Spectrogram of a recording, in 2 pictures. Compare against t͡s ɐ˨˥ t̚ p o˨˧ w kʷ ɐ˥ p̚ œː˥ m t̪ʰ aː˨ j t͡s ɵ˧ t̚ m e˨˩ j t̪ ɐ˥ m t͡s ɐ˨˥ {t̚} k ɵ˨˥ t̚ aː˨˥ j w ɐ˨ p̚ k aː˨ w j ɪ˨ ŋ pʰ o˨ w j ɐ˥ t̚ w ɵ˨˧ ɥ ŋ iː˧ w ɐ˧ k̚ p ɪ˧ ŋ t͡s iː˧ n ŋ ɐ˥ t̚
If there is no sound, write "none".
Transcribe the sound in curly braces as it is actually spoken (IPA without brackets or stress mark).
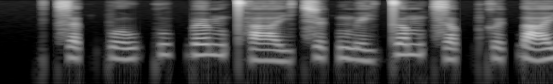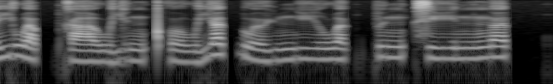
p̚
